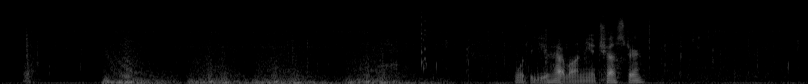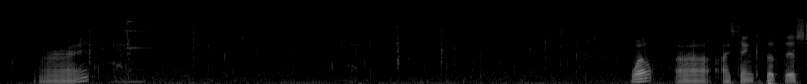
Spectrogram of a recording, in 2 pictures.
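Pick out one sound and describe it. A fire crackles softly.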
